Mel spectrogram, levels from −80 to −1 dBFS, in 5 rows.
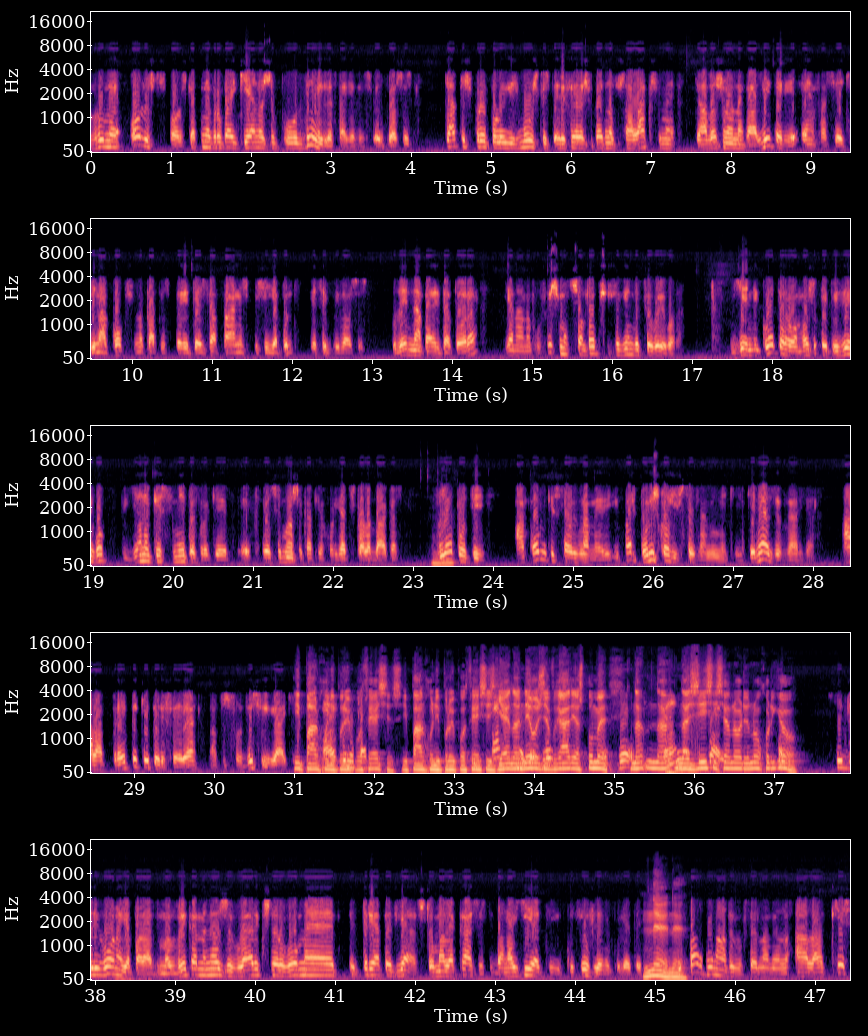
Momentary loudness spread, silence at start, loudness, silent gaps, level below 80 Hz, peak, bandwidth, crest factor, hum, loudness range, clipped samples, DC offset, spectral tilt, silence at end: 10 LU; 0 s; -18 LUFS; none; -42 dBFS; -2 dBFS; 15 kHz; 14 dB; none; 6 LU; under 0.1%; under 0.1%; -5 dB/octave; 0 s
